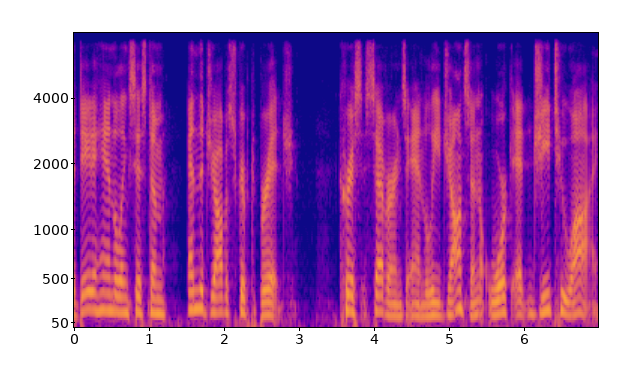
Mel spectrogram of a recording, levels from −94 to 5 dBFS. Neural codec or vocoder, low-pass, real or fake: vocoder, 22.05 kHz, 80 mel bands, WaveNeXt; 7.2 kHz; fake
